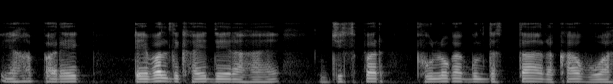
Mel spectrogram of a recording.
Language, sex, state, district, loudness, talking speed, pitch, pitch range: Hindi, male, Bihar, Begusarai, -28 LUFS, 145 wpm, 130 Hz, 120-135 Hz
